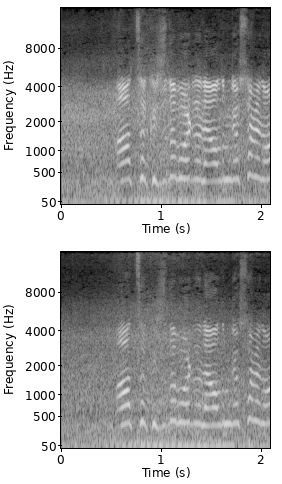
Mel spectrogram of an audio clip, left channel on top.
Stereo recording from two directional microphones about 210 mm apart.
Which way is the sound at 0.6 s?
20° right (ahead or behind).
